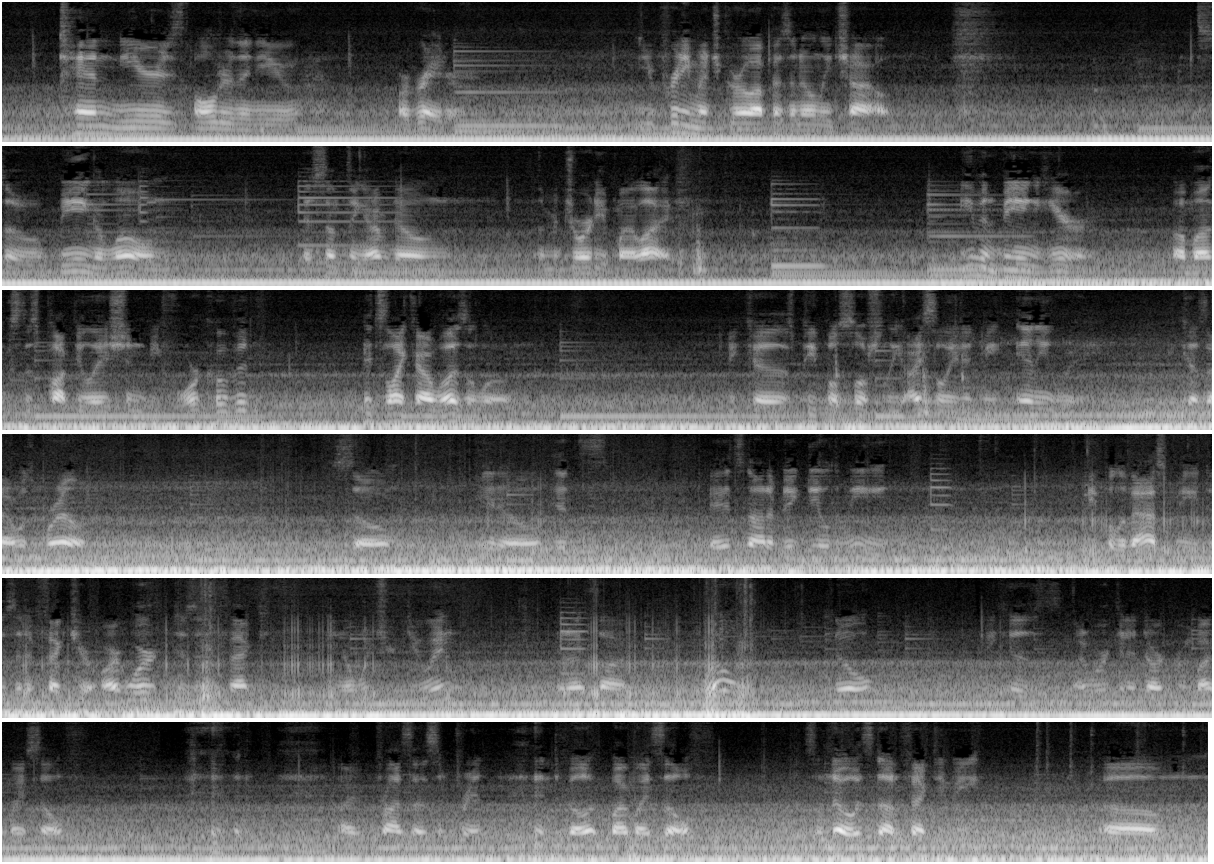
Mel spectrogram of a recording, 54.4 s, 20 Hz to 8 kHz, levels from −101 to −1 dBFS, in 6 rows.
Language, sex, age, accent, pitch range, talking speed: English, male, 40-59, American, 75-90 Hz, 115 wpm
